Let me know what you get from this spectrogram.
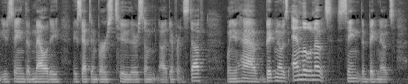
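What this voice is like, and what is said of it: Slightly raspy voice. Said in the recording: “My voice is a little raspy today.”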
